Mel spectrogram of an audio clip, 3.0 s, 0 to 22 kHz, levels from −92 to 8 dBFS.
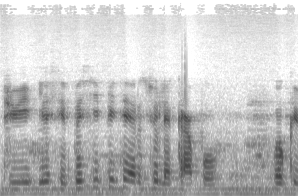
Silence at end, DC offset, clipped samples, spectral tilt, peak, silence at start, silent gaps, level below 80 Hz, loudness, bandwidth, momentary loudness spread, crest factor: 0 s; under 0.1%; under 0.1%; -6.5 dB/octave; -8 dBFS; 0 s; none; -48 dBFS; -26 LUFS; over 20 kHz; 11 LU; 20 dB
